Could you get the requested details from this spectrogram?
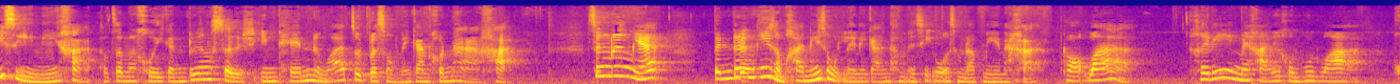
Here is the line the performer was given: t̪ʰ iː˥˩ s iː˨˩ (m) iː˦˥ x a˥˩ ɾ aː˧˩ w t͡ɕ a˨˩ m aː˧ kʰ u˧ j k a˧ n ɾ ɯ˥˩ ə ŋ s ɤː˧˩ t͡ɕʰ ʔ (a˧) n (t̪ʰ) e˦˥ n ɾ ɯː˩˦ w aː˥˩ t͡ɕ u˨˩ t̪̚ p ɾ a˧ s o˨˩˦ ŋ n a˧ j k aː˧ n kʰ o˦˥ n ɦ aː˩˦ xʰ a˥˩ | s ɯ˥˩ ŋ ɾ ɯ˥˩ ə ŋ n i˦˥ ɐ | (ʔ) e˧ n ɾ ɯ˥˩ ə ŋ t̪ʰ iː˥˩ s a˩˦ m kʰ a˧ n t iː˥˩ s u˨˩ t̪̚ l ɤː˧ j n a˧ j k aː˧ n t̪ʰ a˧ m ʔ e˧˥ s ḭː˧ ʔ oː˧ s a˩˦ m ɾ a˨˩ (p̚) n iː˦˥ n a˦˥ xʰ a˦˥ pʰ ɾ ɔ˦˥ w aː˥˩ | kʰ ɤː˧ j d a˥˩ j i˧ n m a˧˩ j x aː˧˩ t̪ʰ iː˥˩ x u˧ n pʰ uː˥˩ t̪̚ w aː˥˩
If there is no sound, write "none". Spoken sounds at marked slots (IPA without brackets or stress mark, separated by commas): n, i˧, t̪ʰ, p, p̚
